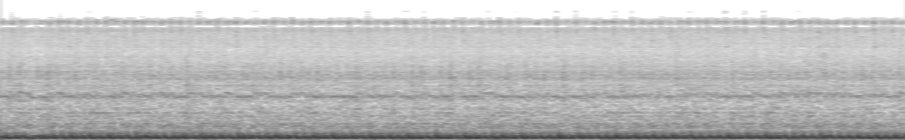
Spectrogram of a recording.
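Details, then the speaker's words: MG ZR, warm engine just after a coil pack replacement, starts better but the idle stays low, loping and irregular and never settles; rough idle persists, and the mechanic suspects an electrical gremlin, possibly joins in the coil pack wiring. "it started better but i don't know because it was warm um but it's still not idling right something's still not right somewhere"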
